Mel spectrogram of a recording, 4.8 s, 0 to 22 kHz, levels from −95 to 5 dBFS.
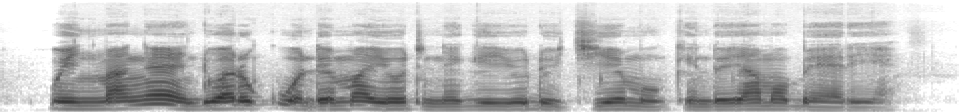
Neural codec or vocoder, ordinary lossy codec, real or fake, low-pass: vocoder, 44.1 kHz, 128 mel bands every 256 samples, BigVGAN v2; none; fake; 19.8 kHz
